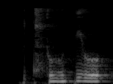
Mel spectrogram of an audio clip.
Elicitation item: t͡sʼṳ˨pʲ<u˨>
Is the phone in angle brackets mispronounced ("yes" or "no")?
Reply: no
